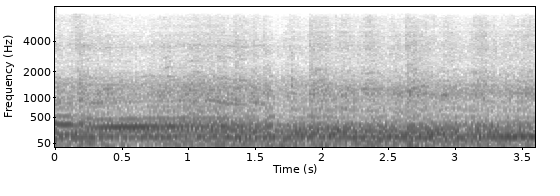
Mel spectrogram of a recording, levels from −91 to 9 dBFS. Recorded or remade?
recorded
